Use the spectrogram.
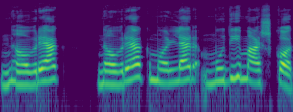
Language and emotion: Goan Konkani, neutral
